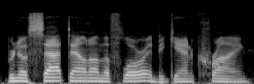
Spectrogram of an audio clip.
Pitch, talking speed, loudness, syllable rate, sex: 140 Hz, 210 wpm, -18 LUFS, 4.5 syllables/s, male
